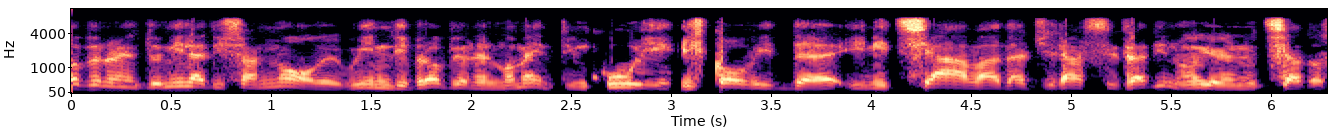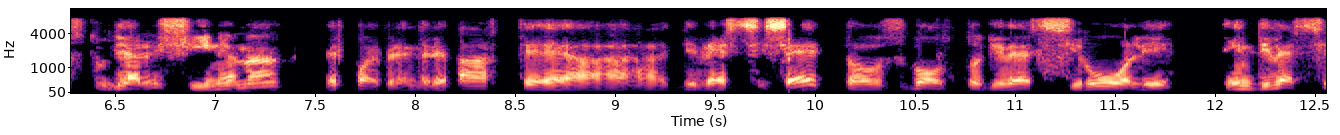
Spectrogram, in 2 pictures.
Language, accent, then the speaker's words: Italian; Salerno, Campania, Italy; io sono originario di Salerno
